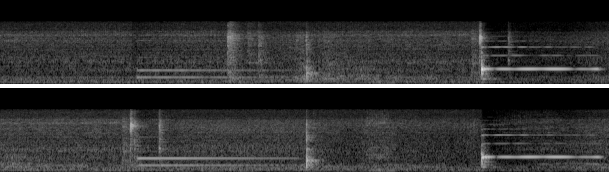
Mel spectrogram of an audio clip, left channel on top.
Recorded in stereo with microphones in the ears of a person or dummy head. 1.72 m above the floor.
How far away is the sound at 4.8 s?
About 1.3 m.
